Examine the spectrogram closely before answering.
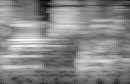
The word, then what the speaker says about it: Lakshmi: wow they don't no they do have the pronunciation here Lakshmi it's Lakshmi okay so lakshmi's here telling you you have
